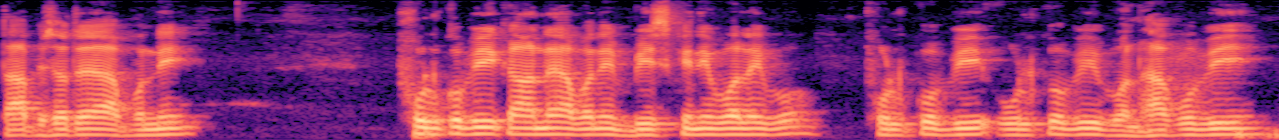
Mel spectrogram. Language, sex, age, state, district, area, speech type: Assamese, male, 45-60, Assam, Sivasagar, rural, spontaneous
